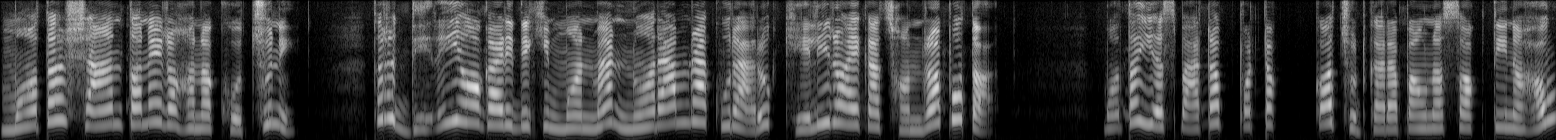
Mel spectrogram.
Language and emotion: Nepali, disgusted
